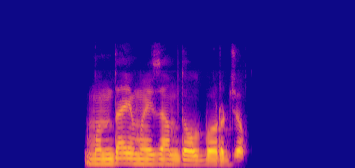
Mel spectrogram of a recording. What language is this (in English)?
Kyrgyz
